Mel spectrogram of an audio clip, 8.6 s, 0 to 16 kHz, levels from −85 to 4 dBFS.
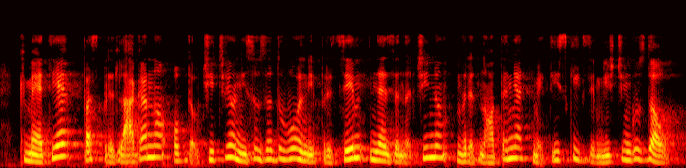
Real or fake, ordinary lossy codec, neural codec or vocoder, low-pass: fake; none; codec, 16 kHz, 16 kbps, FreqCodec, smaller model; 7.2 kHz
